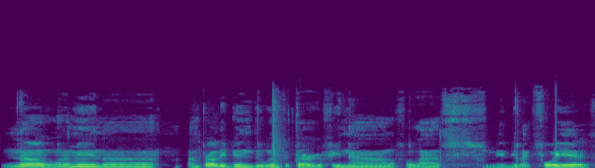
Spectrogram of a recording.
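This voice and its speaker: A man from the Bahamas, a wedding photographer chatting casually as a podcast guest, relaxed and full of "you know". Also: sits low, unhurried, vocal fry. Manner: laid-back, lots of "you know" and "like". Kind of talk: casual interview chat.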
